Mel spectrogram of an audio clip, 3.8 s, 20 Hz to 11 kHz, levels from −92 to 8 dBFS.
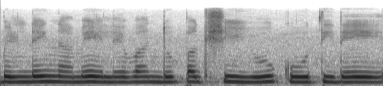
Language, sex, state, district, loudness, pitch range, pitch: Kannada, female, Karnataka, Bidar, -12 LUFS, 190-200 Hz, 195 Hz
